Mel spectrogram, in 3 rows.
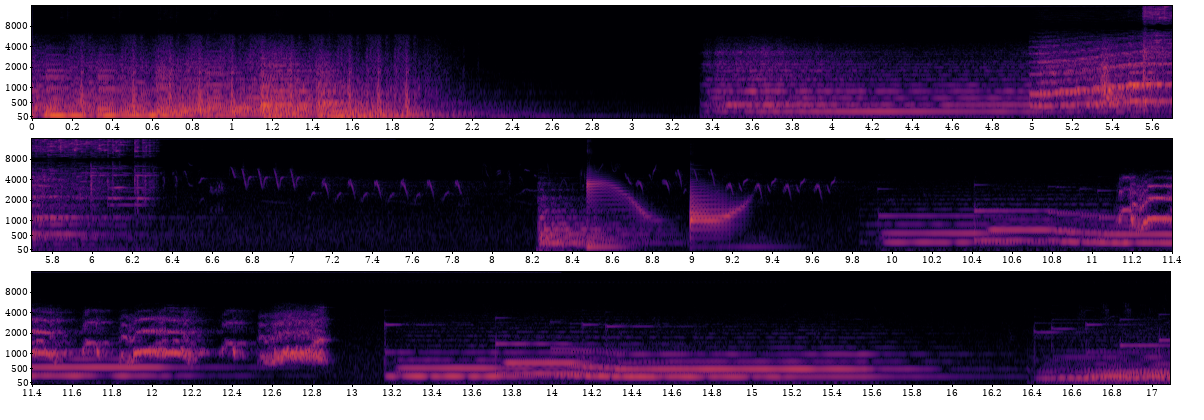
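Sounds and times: bird-like chirps: 6.3s - 9.9s.

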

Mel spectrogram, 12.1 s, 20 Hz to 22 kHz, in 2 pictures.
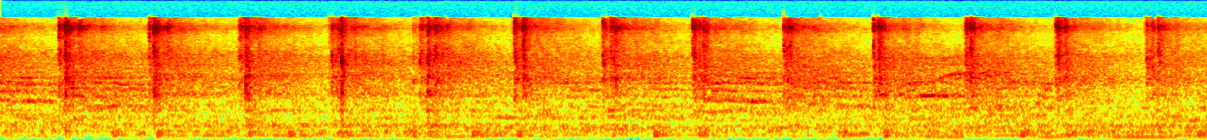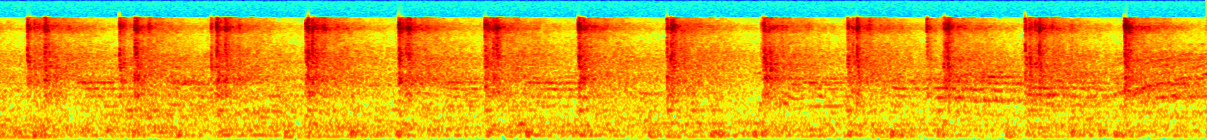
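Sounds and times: gongs struck in steady beat: 0.2s - 11.9s.

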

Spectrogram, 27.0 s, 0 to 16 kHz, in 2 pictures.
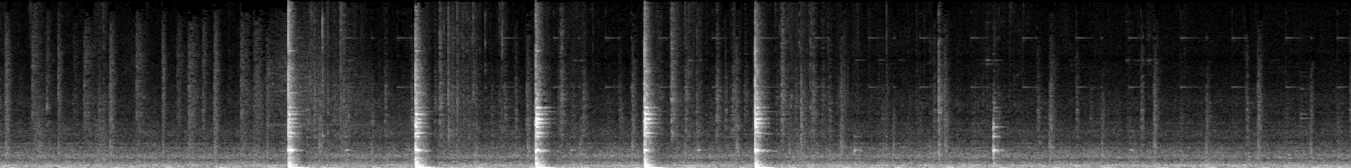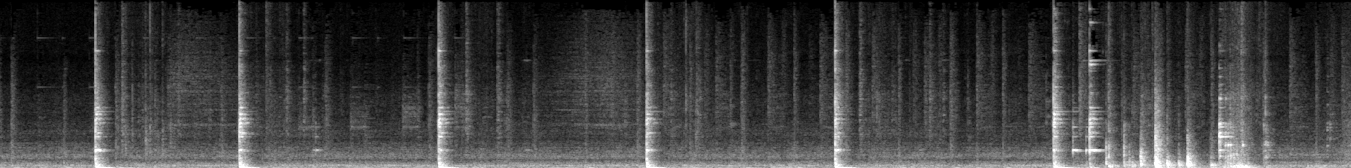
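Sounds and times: hammer striking steel on anvil: 2.8s - 8.7s, 9.9s - 10.2s, 14.4s - 15.2s, 15.8s - 16.9s, 17.8s - 18.9s, 19.8s - 20.7s, 21.8s - 23.0s, 24.0s - 26.2s.

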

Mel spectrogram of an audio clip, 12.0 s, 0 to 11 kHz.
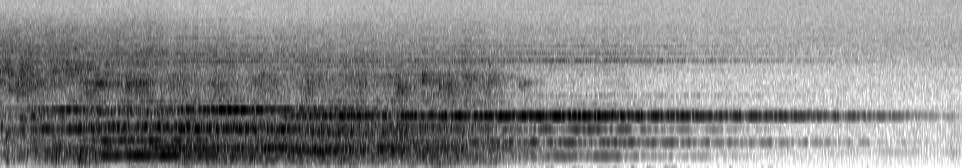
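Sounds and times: held tone with octave below: 0.0s - 12.0s.

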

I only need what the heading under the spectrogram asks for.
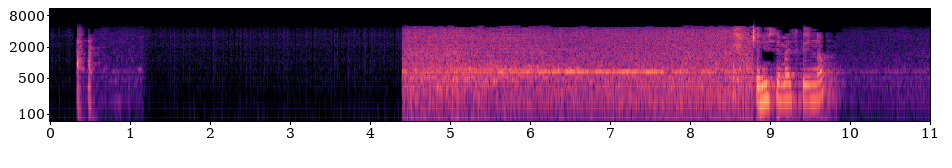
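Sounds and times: line noise hiss: 0.0s - 11.0s.

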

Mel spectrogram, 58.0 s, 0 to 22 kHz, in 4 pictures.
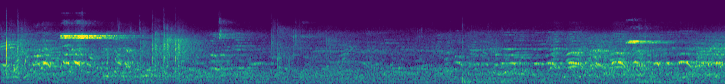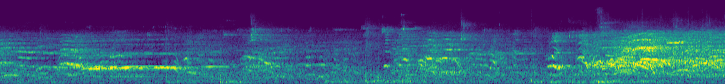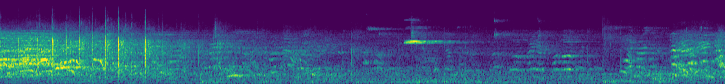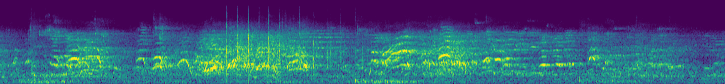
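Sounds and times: shouting and cheering: 25.5s - 32.3s, 44.6s - 56.8s.

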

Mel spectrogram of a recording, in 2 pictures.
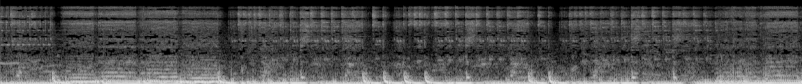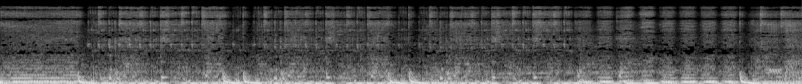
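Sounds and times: loud electronic bass music: 0.0s - 16.0s.

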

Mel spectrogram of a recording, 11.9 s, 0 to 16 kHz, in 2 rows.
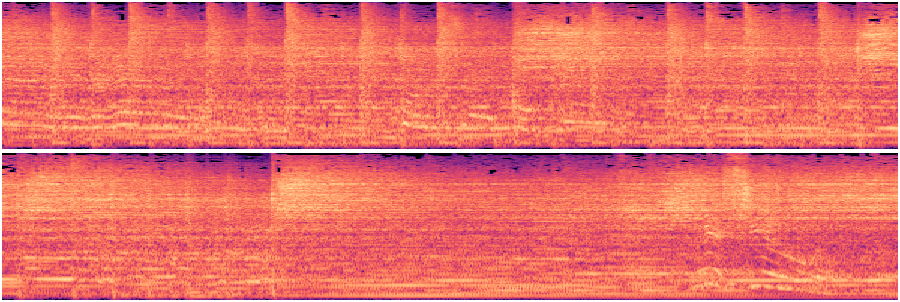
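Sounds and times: heavy metal band playing live: 0.0s - 11.9s.

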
